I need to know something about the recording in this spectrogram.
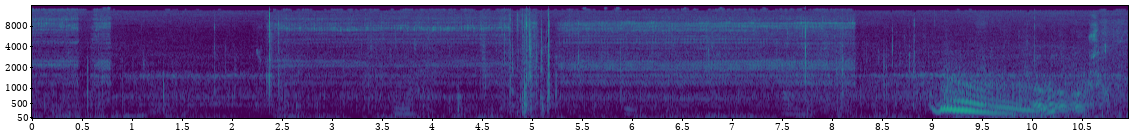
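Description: Faint outdoor quiet with a couple of small clicks. Near the end, one loud, drawn-out voice sound falling in pitch, like a person's long 'oh'.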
